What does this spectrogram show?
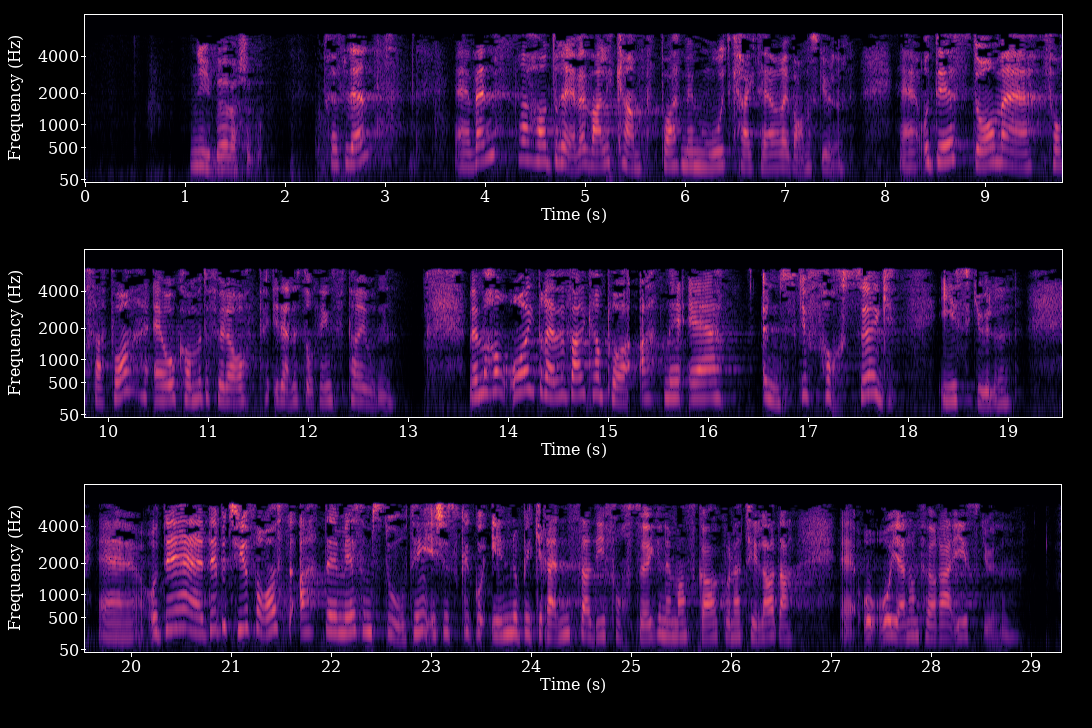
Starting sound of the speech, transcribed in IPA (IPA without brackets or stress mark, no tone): n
